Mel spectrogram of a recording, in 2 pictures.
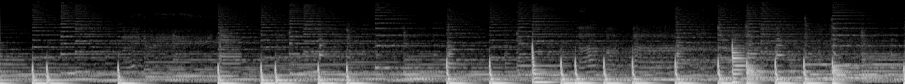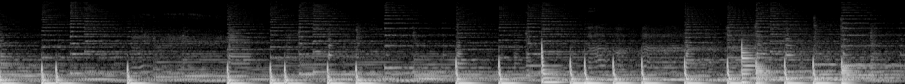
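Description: Amapiano production built in FL Studio: a pop-style groove with a deep log-drum bass line and a sub bass fill, punchy low hits pulsing steadily under layered synths and percussion, loud and continuous with no voices.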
